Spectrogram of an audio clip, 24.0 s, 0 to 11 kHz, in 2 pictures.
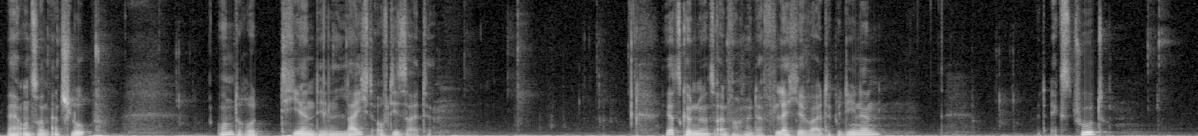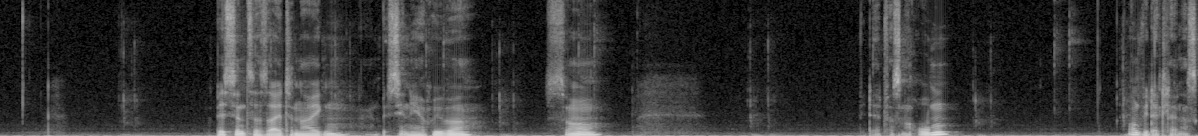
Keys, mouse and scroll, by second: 0.5 alt+shift+click, 1.8 r, 4.2-4.5 scroll down 1, 4.7 shift+middle click, 6.0 middle click, 7.2 click, 7.7 click, 8.3 KP_3, 10.0 e, 13.2 r, 15.3 g, 17.0 r, 19.5 s, 21.7 e, 23.2 s.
